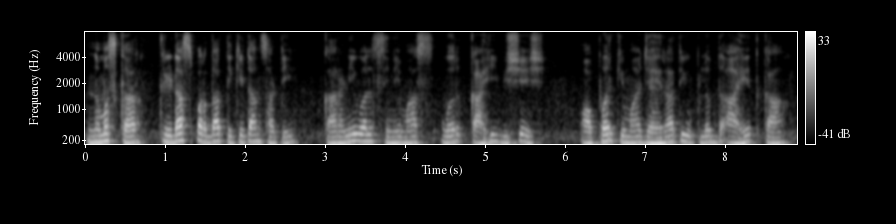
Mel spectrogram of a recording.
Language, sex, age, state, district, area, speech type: Marathi, male, 30-45, Maharashtra, Kolhapur, urban, read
